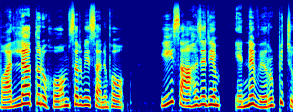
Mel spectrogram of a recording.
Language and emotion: Malayalam, disgusted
